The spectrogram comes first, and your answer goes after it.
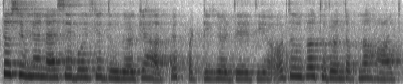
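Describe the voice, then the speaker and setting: Brief: woman narrator of a casual romance story, high-pitched, recorded in an echoey room. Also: fairly quick, mellow, dull audio. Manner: conversational, describing actions plainly. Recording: echoey room with long reverb.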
